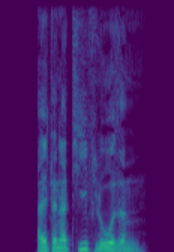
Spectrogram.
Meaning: inflection of alternativlos: 1. strong genitive masculine/neuter singular 2. weak/mixed genitive/dative all-gender singular 3. strong/weak/mixed accusative masculine singular 4. strong dative plural
- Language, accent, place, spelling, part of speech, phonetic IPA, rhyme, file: German, Germany, Berlin, alternativlosen, adjective, [ˌaltɐnaˈtiːfˌloːzn̩], -iːfloːzn̩, De-alternativlosen.ogg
